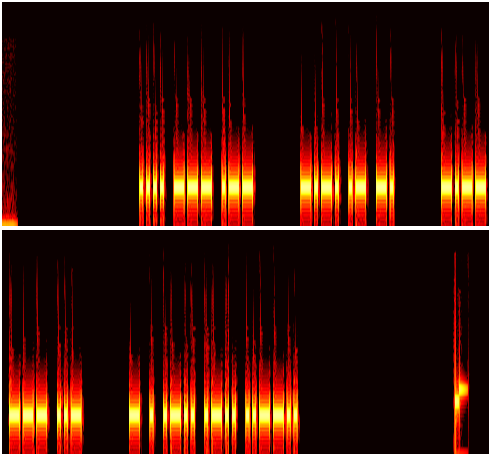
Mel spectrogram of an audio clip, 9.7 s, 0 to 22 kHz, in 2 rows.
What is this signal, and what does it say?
Morse code, heard as a keyed tone, about 34 wpm, 700 Hz. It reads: HOW CAN YOU TELL?
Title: 2x Word-Spacing - Sentences from Top 200 Words - 35wpm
